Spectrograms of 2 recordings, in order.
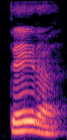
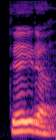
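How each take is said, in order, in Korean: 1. 중간 t는 r처럼 플랩으로 발음됩니다. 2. 중간 t는 r처럼 플랩으로 발음됩니다.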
